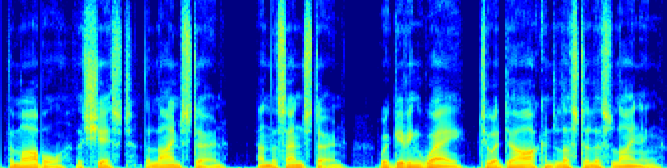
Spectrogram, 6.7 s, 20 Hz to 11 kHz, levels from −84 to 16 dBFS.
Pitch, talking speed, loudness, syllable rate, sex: 105 Hz, 160 wpm, -16 LUFS, 5.2 syllables/s, male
